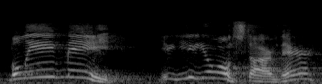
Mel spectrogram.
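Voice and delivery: high, drawn-out mock assurance; acted coaxing promise. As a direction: play the enemy's persuasive pitch. Enemy commander coaxing the people.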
